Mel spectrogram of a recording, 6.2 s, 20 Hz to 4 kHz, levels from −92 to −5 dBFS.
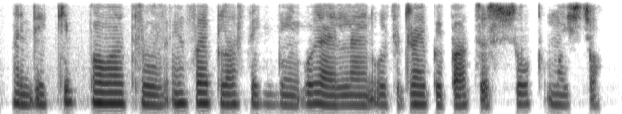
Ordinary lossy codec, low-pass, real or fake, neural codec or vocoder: none; 3.6 kHz; real; none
